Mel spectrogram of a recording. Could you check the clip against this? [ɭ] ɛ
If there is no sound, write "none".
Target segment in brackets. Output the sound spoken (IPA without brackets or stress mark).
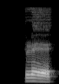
ɭ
